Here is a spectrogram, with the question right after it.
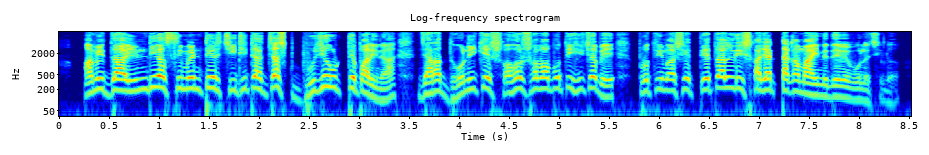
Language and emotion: Bengali, surprised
